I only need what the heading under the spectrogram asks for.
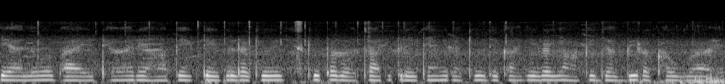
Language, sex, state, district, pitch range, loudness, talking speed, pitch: Hindi, female, Bihar, Madhepura, 190-200 Hz, -18 LUFS, 240 wpm, 195 Hz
